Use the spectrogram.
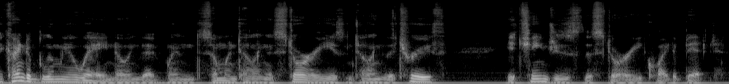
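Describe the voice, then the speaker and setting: At a moderate pace, a man with a very deep, low pitch and vocal fry speaks with ordinary pitch variation. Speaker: ASMR narrator. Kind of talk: casual introduction to listeners.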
